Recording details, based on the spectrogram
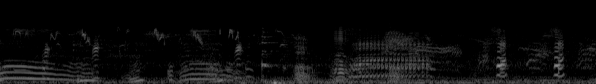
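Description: Australian shelduck giving a run of nasal, honking calls, each note rising then falling, several overlapping in quick succession as if from more than one bird.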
